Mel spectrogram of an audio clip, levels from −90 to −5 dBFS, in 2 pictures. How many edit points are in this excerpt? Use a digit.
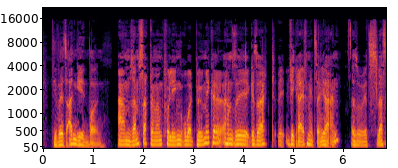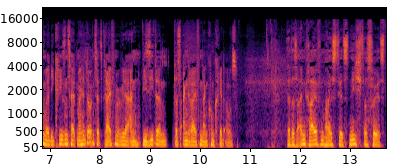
0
